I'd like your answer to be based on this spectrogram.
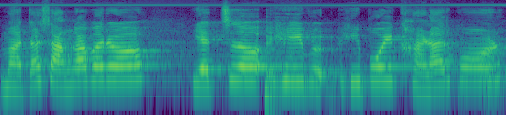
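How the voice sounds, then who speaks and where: A woman's voice: very high-pitched, steady tone, slow, pushed and bright, heavily acted. A woman voicing a hardworking male rooster who speaks firmly and asks pointed questions. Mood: stern. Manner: firm, questioning, matter-of-fact. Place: stage in a hall. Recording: echoey hall.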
